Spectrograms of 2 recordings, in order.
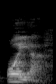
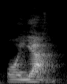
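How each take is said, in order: First: The stress is on the first syllable. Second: The stress is on the last syllable. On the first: The speaker calls it wrong. "It's not Oya" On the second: The speaker calls it right. "Emphasis on the A"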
